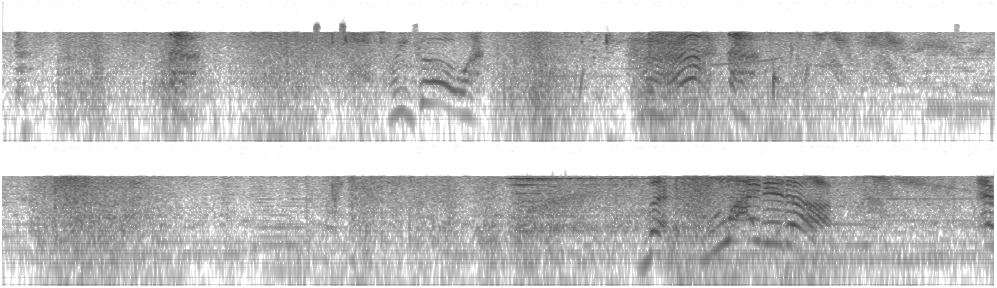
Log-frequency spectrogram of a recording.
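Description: Magical attacks whoosh and crackle in a fight.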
